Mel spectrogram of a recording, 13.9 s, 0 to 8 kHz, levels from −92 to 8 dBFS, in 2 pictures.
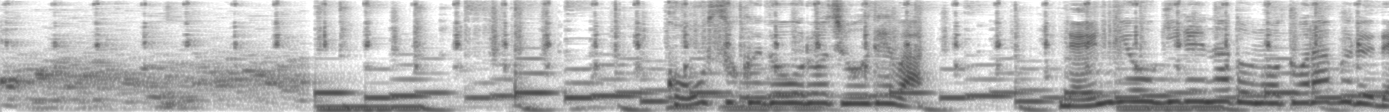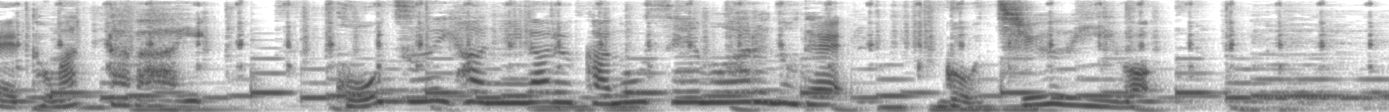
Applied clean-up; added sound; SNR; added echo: classical method log-MMSE.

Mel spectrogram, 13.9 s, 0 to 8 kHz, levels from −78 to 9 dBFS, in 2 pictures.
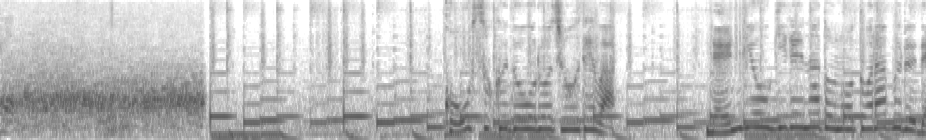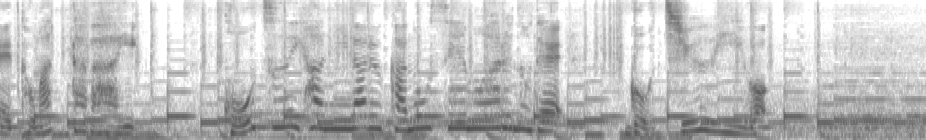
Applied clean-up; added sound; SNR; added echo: none; none; none; none.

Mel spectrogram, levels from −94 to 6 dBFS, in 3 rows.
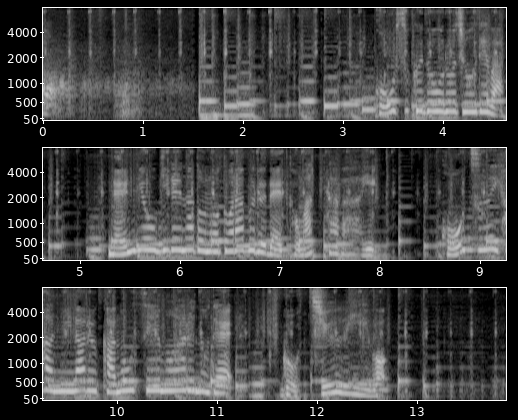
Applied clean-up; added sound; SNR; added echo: neural mask model RNNoise.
